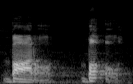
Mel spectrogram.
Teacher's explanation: you hear that extra T in a way that it's not usually heard in American English, but you do have that space in in between them.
